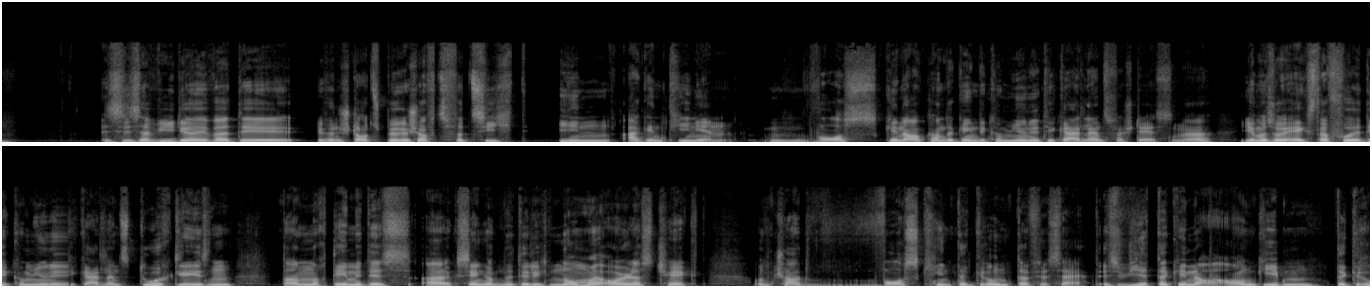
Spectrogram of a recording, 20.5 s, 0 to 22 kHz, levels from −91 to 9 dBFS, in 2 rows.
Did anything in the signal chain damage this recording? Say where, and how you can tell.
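Yes, the network leg of the call dropped audio in four places. Three are short concealed packet losses: at 5.17 to 5.21 s, just before "was genau"; at 6.91 to 6.95 s, between "was genau" and "da gegen die"; and at 19.31 to 19.35 s. Each is a quick smear or wobble. About 20 ms of the real signal never arrived in time, and the decoder covered it with roughly 16 to 22 ms of extrapolated sound before blending back in.

The bigger hit is a burst of packet loss at 10.67 to 10.77 s, right after "so extra vorher die". Here about 80 ms went missing in a row, so the receiver had to keep continuing the last sound for the same 80 ms while turning it down. You hear a held, fading tail, and when the audio picks up again, whatever should have sat in that gap is simply gone.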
